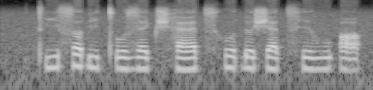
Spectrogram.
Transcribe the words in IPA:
tʼisʌɗi tʼʊzɛ t͡ʃʰæt͡sʰʊ ɗəʃæ t͡sʰɪvuʔɑ

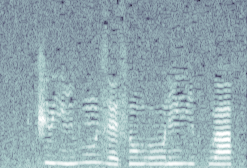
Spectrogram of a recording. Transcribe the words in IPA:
t͡ʃɨ˦jĩ˨˦ vũ˦ zɛ˨sɔ̃˧ɣoː˧ ɾĩ˧ji˧kʷa˧

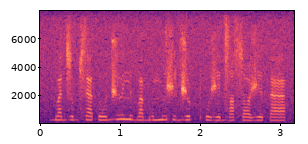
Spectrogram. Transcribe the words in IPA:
bad͡zobsaθo d͡ʒʉnɨbabo mɨʃɨ d͡ʒoʈpʰoʒed͡za sˤʉʒeθa

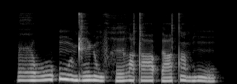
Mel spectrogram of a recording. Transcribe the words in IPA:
ʕoːʔũː ɖeɳõv hɛlʌtˤoː ʔɛtˤũbũː

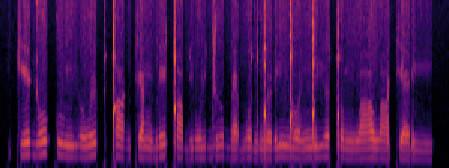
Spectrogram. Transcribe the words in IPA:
kʲe ɖokuŋiʊ̯ wøkǃɑɡ kʲɑŋbeǃɑb ɾiwydɯʊ̯ bæbodŋ͡ǃɯ ɽiŋ͡ǃoə̯ ŋ͡ǃiə̯ǃoŋ wɑwɑkʲæ ɽi

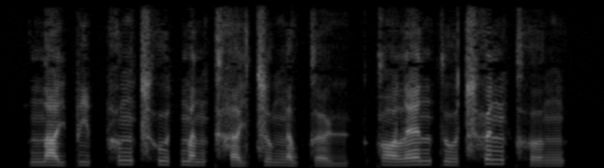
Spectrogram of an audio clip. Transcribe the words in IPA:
n̪aː˨j piː˨˥p̚hʊ˥ŋ t͡sʰuː˧t̚mɐ˨n kʰɐ˨˥jt͡suː˨ŋ ɐ˧wkɵ˨ɥ | kɔː˨lɛː˧nt̪uː˨˥t͡sʰɵ˥n kʰʊ˨ŋ

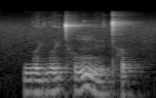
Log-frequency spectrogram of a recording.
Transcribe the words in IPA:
wɵ˨ɥwɵ˨˥ɥt̪ʰʊ˨˥ŋ n̪yː˨t̪ʰɐ˨p̚

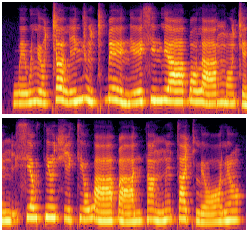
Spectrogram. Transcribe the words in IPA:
we˩˧wlʲɔ˩˧ cɐ˥˨li˧˥nʲ vĩ˩˧cɓeː˥˨nʲeː˧˥sʲe˥nʲ lʲaː˥ɓɔ˥ laː˧˥ŋ͡mɔ̃˧˥ce˩˧ ŋḭ˩˧sʲa˥wtʲə̃ː˥ çi˧˥ tʲɔ˧˥waː˩˧ ɓaː˩˧nʲtã˥˨ŋ͡mĩ˥ ta˥c lʲɔː˩˧lʲɔ̃˥

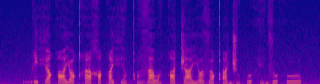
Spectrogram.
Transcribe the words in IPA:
bi˥˩ fʲa˥˩qa˨˥ju˩˧ qʰi˨˩χə˨˩qi˨˥fʲɔ̤˧˩˧ qʼə̤˨˥za˥˩wə̤˩˧ qʌ˥˩ t͡ʃa˧˩˧jɤ˥˩zu˩˧ qʼe˨˩d͡ʒɔ̤˨˩pu˨˩ he̤˥˩d͡zu˥˩ hu˨˥

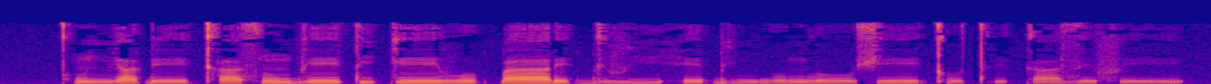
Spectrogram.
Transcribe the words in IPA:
kʰũ˨ɲa˨ɗeː˨ kʰa˨sũ˦ beː˦ti˦keː˦βo˦˨ k͡paː˦ɾe˨ɡ͡bɪ˨ viː˦he˦ɓi˦˨ŋ wo˦ŋloː˨ʃeː˦ kʼʊ˨tʰɪ˨ ka˨zɪ˦ feː˨

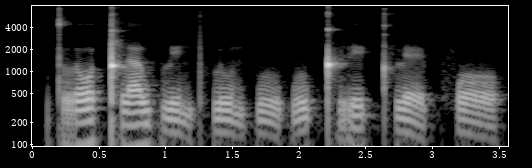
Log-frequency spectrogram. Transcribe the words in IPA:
trɔː˥˩t̚kʰla˥˩wple˨˩npʰlo˨˩n poː˨˩poː˦˥p̚ kʰre˦˥k̚pʰlɛː˨˩p̚ fɔː˧

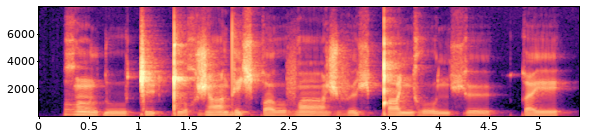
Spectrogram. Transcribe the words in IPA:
ʁõ˦˨lɗuː˨ǀy˦ʔǃu˨χ ʒɑ̃˦ de˦çqoː˨vɑ̃ː˦˨ʒvø˨˦ç ǃɑ˦ɲɣoː˨ɲçø˦˨ | qe˦

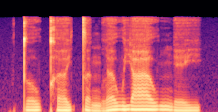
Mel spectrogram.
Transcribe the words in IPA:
t̪o˨˧wkʰɐ˨˥j t̪ɐ˨˩ŋlɐ˥wjaː˥w ŋe˧j

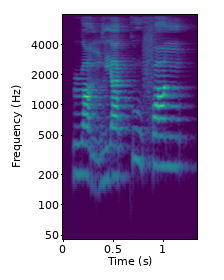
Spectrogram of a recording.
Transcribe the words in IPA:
ɻɑ̰˨˩ŋljä˧˥ ku˥˩fɑ˥ŋ

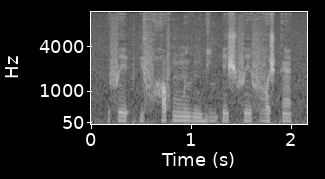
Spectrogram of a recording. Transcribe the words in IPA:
feːʔpʲɒfhɒfŋ͡mõʎ ɾĩɡ͡biʎʔeːʃ feːfvɒʃkæ̃

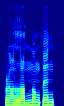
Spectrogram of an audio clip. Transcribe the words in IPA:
ɭɑ̃˨rɑ˨nːɔ˦˨ŋpɛ˦ŋ

